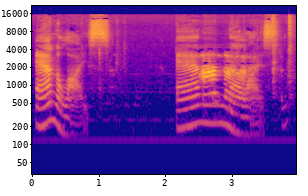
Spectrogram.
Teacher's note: stressed on the first syllable so the first syllable has to be clear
